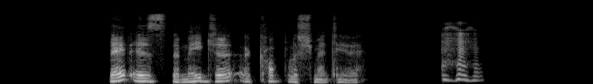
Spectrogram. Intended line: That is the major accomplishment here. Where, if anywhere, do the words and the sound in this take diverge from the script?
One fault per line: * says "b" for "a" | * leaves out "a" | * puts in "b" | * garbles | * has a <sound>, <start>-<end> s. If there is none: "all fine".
* has a laugh, 4.4-4.9 s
